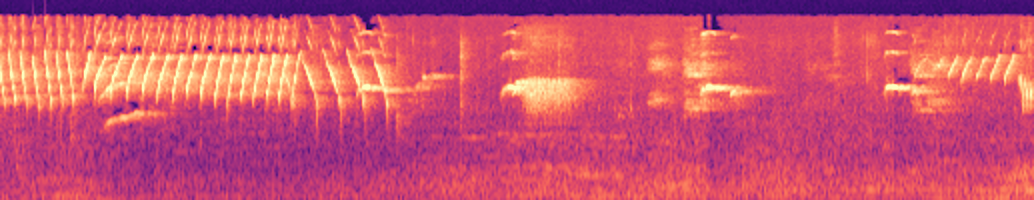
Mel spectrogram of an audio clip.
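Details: Yorkshire canary in captivity giving a fast high trill that breaks into scattered sharp notes and brief buzzy bursts separated by pauses, with faint background hiss.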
